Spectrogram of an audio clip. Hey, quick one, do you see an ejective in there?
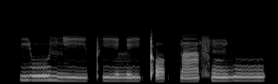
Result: yes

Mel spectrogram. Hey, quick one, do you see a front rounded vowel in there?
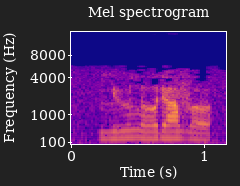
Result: yes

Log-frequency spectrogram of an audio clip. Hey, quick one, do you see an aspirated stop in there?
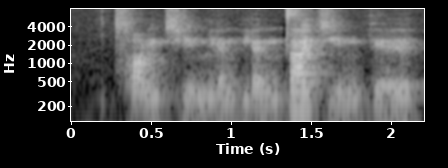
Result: yes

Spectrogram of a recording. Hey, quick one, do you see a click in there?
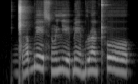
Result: yes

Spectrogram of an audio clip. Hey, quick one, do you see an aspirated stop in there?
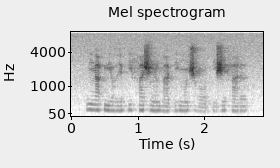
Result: no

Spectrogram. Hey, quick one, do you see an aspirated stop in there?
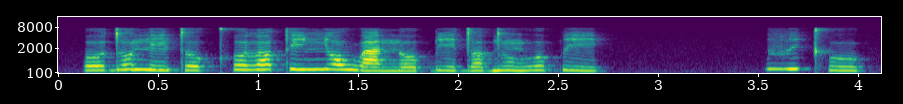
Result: yes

